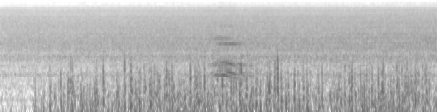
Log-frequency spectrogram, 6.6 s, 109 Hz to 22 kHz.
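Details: 1964 Ford Country Squire after replacing the underdash HVAC fan switch and a rusted connector: steady, even rush of air from the blower, no squeal or ticking, motor running strong; normal blower operation.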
